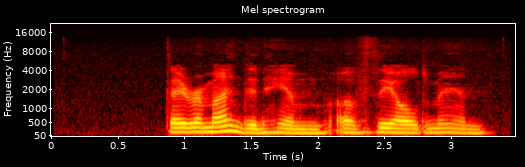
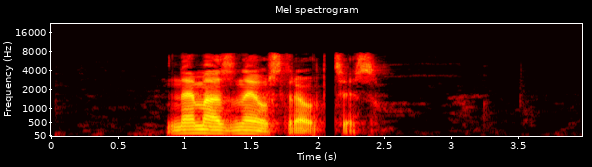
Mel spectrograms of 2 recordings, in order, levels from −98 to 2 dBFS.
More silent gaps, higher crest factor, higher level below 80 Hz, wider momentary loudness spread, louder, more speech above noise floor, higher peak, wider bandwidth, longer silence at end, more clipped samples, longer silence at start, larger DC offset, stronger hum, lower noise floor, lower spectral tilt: second, none vs 2.07-2.13 s; second, 16 dB vs 22 dB; about the same, -66 dBFS vs -70 dBFS; second, 7 LU vs 14 LU; about the same, -29 LUFS vs -27 LUFS; second, 43 dB vs 55 dB; second, -14 dBFS vs -8 dBFS; first, 12 kHz vs 7.8 kHz; second, 0.2 s vs 1.55 s; neither; about the same, 0.9 s vs 0.9 s; neither; neither; second, -71 dBFS vs -81 dBFS; first, -9 dB/octave vs -4 dB/octave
